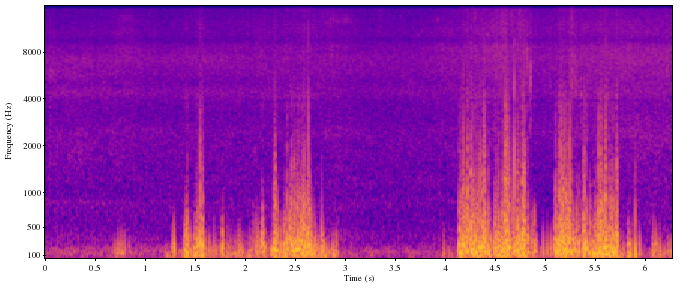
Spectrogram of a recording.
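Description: Ripe rice plants rustling and brushing close against the phone's microphone as the stalks are pushed aside, in two loud spells of a couple of seconds each.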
